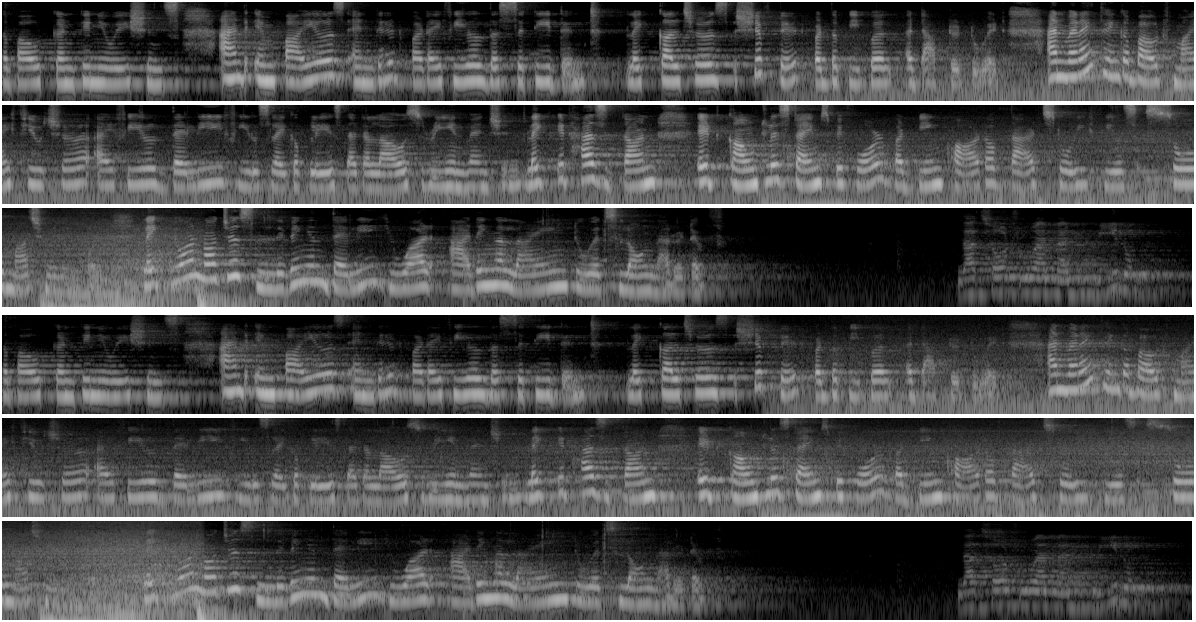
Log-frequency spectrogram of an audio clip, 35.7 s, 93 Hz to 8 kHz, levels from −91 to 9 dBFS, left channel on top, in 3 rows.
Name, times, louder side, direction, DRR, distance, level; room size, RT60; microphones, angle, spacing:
voice 1, 0.0-6.0 6.2-30.9, left 2 dB, 40° left, 11 dB, 0.7 m, -32 dB
sound 1, 7.6-25.9, right 1 dB, 75° right, 1.1 m, -39 dB
sound 2, 17.8-30.6, equal, 40° right, 4.2 m, -55 dB
voice 2, 33.4-35.3, left 1 dB, 25° left, -1 dB, 1.6 m, -50 dB
28.5 x 12.0 x 9.0 m, 2.4 s
head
